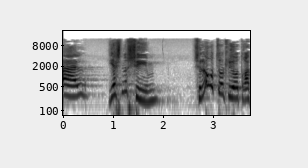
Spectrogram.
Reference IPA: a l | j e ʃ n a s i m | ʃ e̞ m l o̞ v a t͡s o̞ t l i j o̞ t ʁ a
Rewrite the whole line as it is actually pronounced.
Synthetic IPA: a l | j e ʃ n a ʃ i m | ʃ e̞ l o̞ ʁ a t͡s o̞ t l i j o̞ t ʁ a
